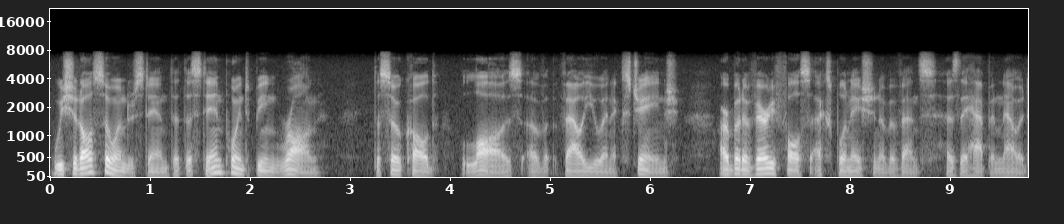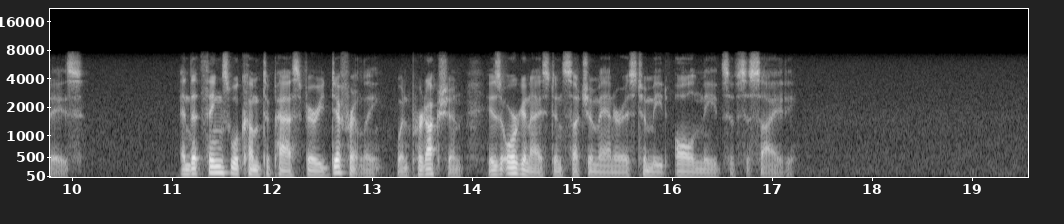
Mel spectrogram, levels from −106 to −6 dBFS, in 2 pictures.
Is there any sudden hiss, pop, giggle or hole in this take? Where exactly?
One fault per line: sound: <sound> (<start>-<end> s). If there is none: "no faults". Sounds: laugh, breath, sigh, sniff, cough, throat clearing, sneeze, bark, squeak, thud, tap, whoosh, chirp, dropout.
no faults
